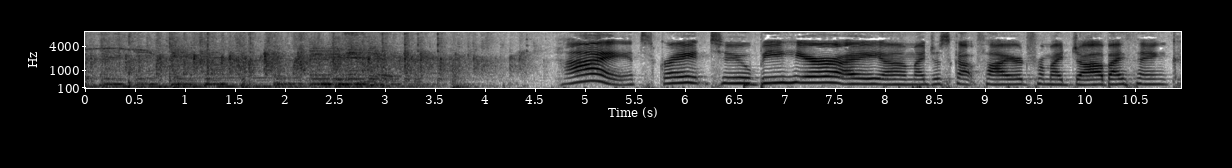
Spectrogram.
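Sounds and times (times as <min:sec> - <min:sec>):
loud band music with a repeating low bass line: 0:00.0 - 0:03.2
audience applause and cheering for a comedian at a live comedy show: 0:00.0 - 0:04.6
speech: 0:04.8 - 0:10.9.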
